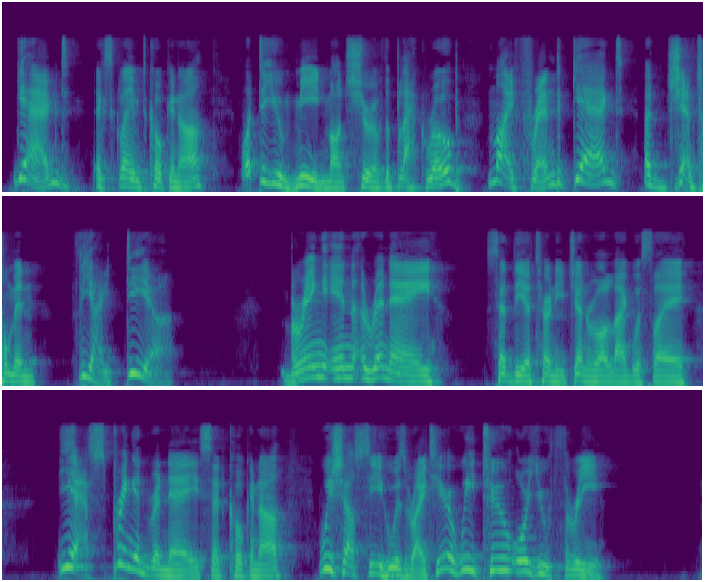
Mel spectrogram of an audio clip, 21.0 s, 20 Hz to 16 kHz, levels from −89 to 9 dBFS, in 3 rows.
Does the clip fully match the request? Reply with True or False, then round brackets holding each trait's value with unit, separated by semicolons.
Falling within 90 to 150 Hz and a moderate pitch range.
False (140 Hz; 8.6 semitones)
